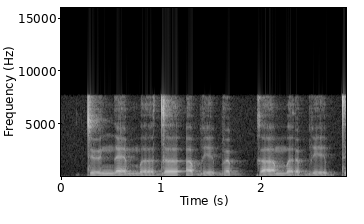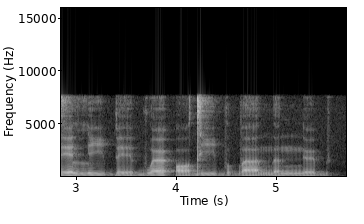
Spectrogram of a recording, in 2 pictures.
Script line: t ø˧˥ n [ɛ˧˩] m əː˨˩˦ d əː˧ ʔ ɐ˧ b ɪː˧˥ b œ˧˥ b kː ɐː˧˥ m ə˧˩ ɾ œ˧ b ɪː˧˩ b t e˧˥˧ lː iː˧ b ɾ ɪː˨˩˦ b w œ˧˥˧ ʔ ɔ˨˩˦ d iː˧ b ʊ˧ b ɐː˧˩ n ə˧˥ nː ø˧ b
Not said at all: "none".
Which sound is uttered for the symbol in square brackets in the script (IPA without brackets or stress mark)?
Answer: ɛ˧˩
